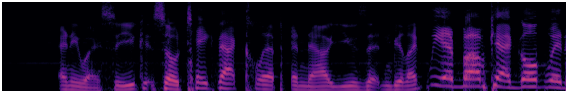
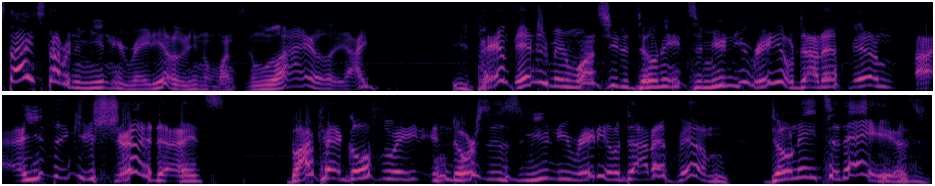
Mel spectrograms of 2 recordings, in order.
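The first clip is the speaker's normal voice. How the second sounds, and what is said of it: Imitates another person's voice. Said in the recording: “here's my impression of Bobcat Goldthwait.”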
